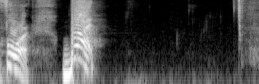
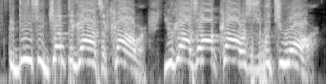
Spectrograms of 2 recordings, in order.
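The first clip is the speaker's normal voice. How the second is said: heated, higher-pitched scolding; indignant rant; 5 semitones higher than usual. Real, not acted. Commentator calling out a rapper for jumping a guy, indignant. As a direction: lay into him in a high, insistent voice.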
